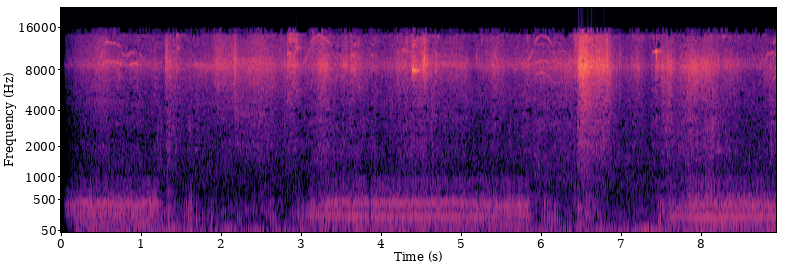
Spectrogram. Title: French Bulldog Lady sleeps and snores #frenchbulldog #dog #dogsnoring #doglady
